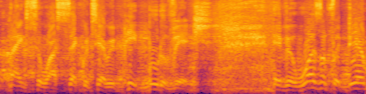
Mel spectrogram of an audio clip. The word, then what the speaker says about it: Buttigieg: Also, want to give out a thanks to our Secretary, Pete Buttigieg. If it wasn't for dear old Pete Buttigieg, we wouldn't have that. I might be saying his name wrong. What's his name? Buttigieg.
